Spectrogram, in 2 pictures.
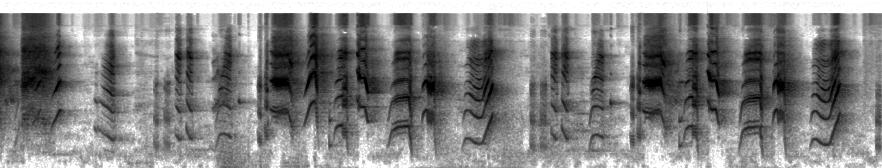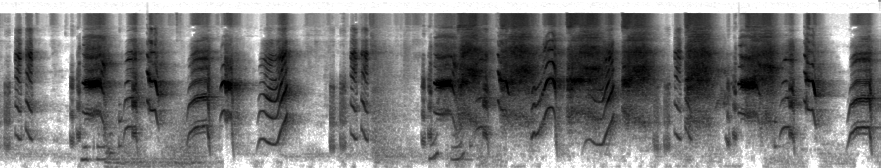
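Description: Indian ringneck parakeet chattering loudly in bursts of rapid high chirps and squeaky whistles that rise and fall in pitch. A low rustle comes about fifteen seconds in.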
